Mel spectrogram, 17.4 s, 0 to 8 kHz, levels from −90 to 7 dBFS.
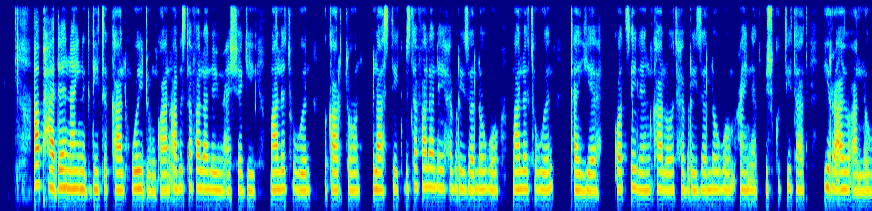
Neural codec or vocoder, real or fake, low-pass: vocoder, 22.05 kHz, 80 mel bands, WaveNeXt; fake; 7.2 kHz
